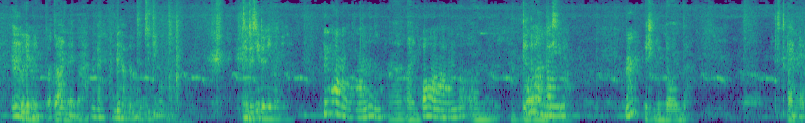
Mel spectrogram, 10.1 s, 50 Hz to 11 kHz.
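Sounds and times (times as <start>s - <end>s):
boys chattering: 0.0s - 10.0s.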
